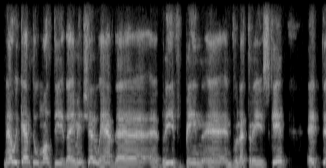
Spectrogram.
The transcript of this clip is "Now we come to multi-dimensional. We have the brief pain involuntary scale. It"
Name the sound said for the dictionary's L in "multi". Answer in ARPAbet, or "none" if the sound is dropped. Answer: L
